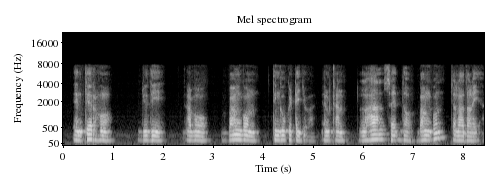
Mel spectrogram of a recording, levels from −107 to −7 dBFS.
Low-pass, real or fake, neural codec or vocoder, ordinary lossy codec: none; fake; codec, 16 kHz, 8 kbps, FunCodec, trained on Chinese and English, 25 frames a second; none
